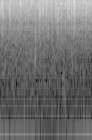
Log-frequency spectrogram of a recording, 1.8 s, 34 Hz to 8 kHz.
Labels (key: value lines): label: biophony
recorder: SoundTrap 300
